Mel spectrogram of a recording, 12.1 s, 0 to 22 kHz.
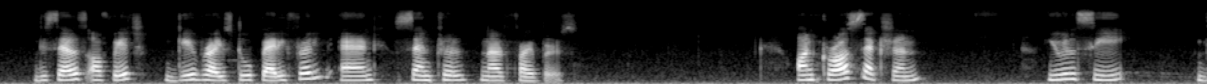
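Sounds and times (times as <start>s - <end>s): room hiss: 0.0s - 11.3s.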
